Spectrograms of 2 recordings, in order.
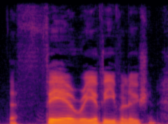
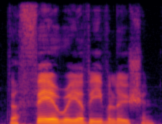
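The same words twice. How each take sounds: The two takes are said the same way.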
